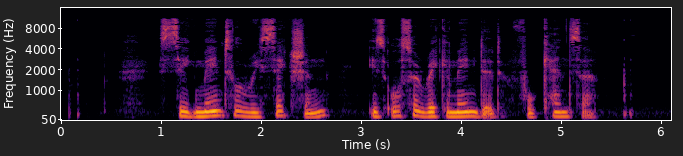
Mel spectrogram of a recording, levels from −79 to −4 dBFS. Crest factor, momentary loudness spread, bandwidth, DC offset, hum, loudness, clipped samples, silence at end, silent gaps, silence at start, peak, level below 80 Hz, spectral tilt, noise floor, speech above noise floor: 16 dB; 13 LU; 11.5 kHz; under 0.1%; none; -25 LUFS; under 0.1%; 0.4 s; none; 1 s; -10 dBFS; -70 dBFS; -5 dB/octave; -59 dBFS; 34 dB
